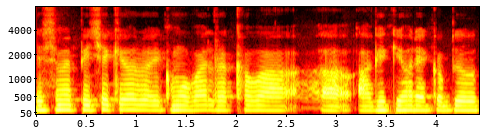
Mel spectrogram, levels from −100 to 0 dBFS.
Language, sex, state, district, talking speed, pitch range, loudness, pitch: Hindi, male, Chhattisgarh, Sukma, 190 wpm, 125-135 Hz, -15 LUFS, 130 Hz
